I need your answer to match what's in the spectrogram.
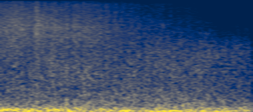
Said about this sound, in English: Did Jerry perish in the explosion? Will the detectives make it out of the cannery alive?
